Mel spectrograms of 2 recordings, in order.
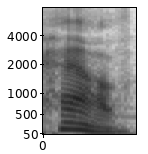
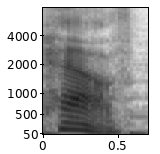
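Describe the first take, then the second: The two takes are said the same way.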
